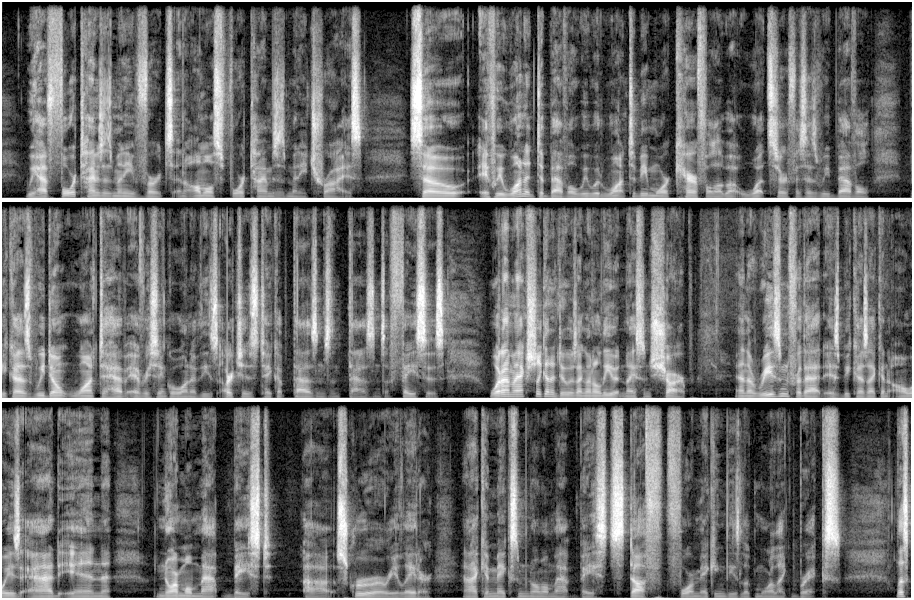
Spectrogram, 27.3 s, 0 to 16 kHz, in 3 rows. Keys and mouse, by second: 2.9-3.5 middle drag, 4.6-7.0 middle drag, 10.2-12.4 drag, 24.8 Tab.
